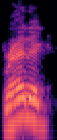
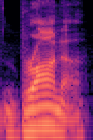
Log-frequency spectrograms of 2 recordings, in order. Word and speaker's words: Branagh: And Branig lost his mind, destroyed his marriage with this film.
